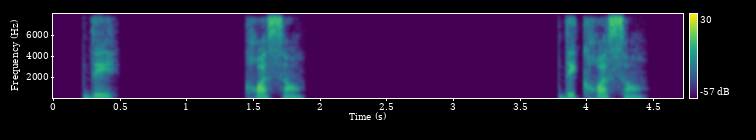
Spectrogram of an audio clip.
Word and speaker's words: des: But to say croissants in plural, we say Des croissants. Des croissants. in French the letter S at the end of day is not pronounced, is only pronounced when the next word starts with a vowel.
